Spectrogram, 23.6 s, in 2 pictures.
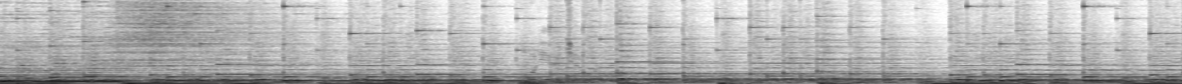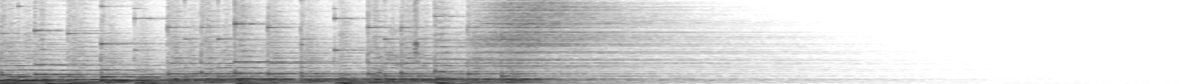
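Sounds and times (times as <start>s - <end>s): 
magic forest ambience: 0.0s - 18.5s.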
